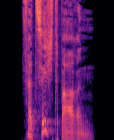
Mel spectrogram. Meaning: inflection of verzichtbar: 1. strong genitive masculine/neuter singular 2. weak/mixed genitive/dative all-gender singular 3. strong/weak/mixed accusative masculine singular 4. strong dative plural
- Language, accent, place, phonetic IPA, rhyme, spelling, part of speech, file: German, Germany, Berlin, [fɛɐ̯ˈt͡sɪçtbaːʁən], -ɪçtbaːʁən, verzichtbaren, adjective, De-verzichtbaren.ogg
